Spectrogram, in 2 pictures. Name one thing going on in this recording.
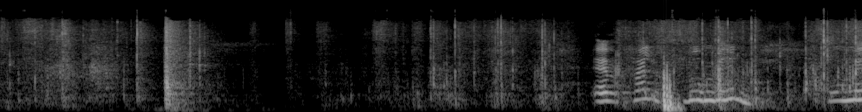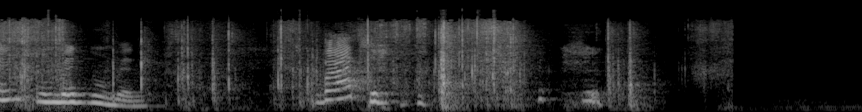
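A plastic packet crinkles and rustles in a hand.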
